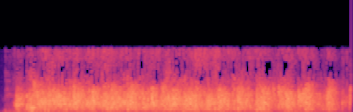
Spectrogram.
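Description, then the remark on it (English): Commissioners applaud steadily for several seconds, a dense, sustained wash of many hands clapping at once, fairly loud, with no one speaking over it. “The commissioners clapping there had misled us.”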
